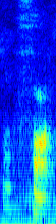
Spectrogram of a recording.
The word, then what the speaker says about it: thought: Thought. And watch pronunciation. Thought. Thought. Good. Thought. And how do we spell it? T-H. Think. Thought. G-H-T. See? Mm-hmm. Okay. Yeah. Thought. So that's silent.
